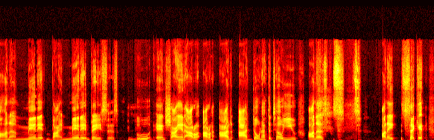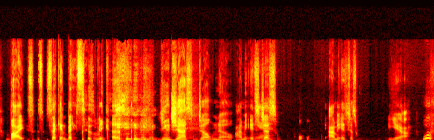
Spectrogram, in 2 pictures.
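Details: Real stuttering in an adult man who stutters, heard while hosting a podcast about life with stuttering; stuttering.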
